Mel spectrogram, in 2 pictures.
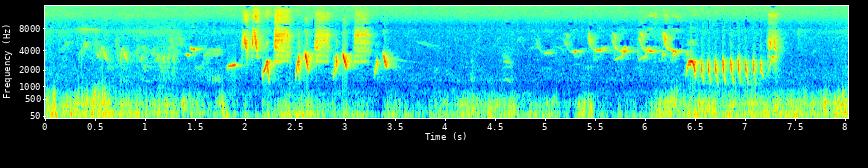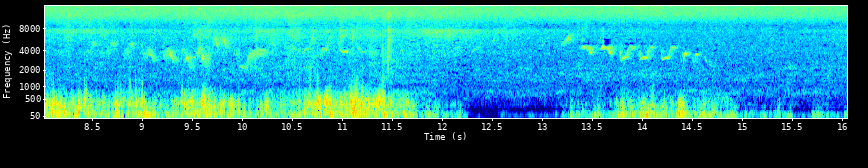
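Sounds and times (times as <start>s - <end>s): nightingale singing: 0.1s - 4.0s, 4.6s - 7.4s.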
